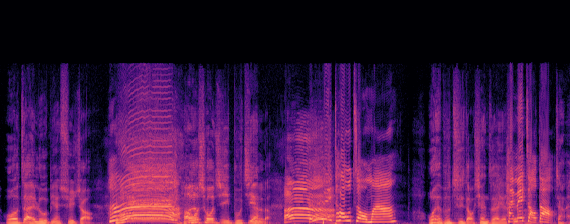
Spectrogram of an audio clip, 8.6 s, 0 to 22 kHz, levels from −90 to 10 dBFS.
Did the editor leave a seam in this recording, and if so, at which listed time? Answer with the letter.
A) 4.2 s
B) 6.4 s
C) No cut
C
